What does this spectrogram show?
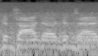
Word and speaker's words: Gonzaga: Gonzaga.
